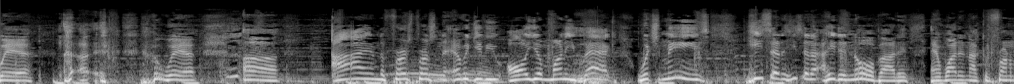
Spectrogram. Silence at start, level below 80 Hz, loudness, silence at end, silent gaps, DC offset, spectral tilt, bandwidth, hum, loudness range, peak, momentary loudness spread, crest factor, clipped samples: 0 s; -24 dBFS; -14 LUFS; 0 s; none; under 0.1%; -6 dB/octave; 14 kHz; none; 3 LU; 0 dBFS; 7 LU; 12 dB; under 0.1%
